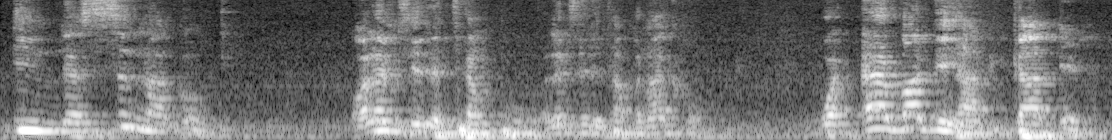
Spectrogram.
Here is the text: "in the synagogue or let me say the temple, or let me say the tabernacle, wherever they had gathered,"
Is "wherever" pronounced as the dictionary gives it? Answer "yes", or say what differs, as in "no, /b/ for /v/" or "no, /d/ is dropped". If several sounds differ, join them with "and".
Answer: no, /ɹ/ is dropped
